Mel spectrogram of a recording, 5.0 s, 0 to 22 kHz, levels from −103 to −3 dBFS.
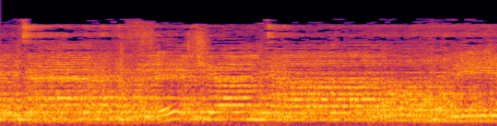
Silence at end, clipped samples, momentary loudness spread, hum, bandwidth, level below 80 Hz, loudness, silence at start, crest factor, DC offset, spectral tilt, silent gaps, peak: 0 s; under 0.1%; 1 LU; none; 12 kHz; -50 dBFS; -13 LUFS; 0 s; 12 dB; under 0.1%; -4 dB/octave; none; -2 dBFS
